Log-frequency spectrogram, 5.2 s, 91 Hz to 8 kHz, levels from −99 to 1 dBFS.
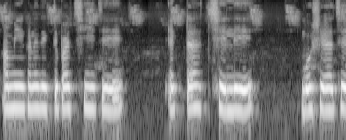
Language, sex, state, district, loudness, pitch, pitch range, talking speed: Bengali, female, Tripura, West Tripura, -13 LUFS, 250 Hz, 240-255 Hz, 105 wpm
